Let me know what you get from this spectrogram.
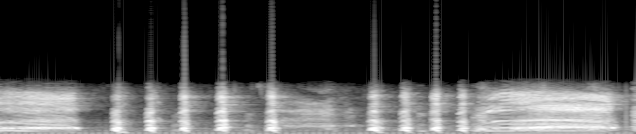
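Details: Howler monkeys at Tikal, Guatemala, roused by a guide's clapping and noises; very loud squealing, pig-like calls alternate with a run of about nine short harsh grunting pulses, then more drawn-out roaring squeals.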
